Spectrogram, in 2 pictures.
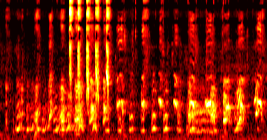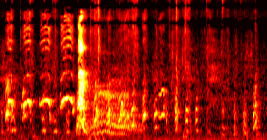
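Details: A litter of three-week-old puppies keeps up a busy chorus of short squeaks and whimpers, tightly overlapping and irregular, with a louder rising yelp near the middle and quieter squeals afterward.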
